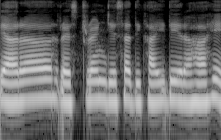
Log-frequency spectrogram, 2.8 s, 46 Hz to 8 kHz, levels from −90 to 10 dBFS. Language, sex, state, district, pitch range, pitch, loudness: Hindi, female, Haryana, Rohtak, 190-200 Hz, 195 Hz, -14 LUFS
